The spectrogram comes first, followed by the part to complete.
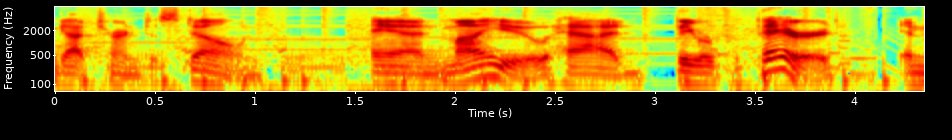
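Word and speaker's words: Myau: the cat's name uh it seems to be Mayu is how I would say it but meow is a legitimate alternative pronunciation like I don't know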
